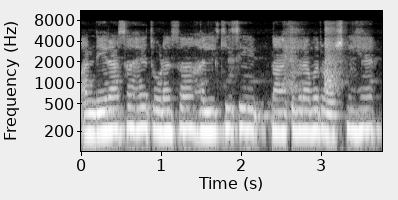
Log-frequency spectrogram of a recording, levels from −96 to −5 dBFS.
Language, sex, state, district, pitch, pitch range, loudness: Hindi, female, Madhya Pradesh, Dhar, 200 Hz, 195-210 Hz, -13 LUFS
